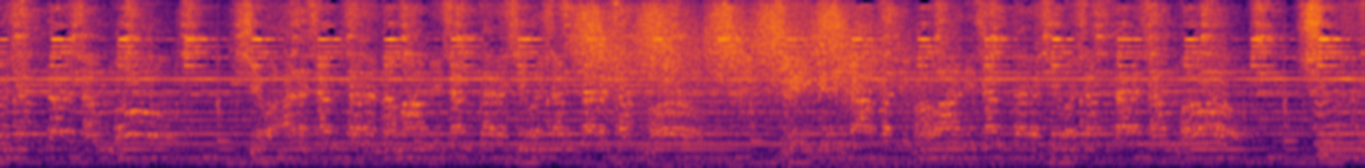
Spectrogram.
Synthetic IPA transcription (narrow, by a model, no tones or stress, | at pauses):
ɐt͡ʃɐnt̪ɐɾɐsɐmbʱɐʋ | ʃiʋɐʔɐɾɐt͡ʃɐnt̪ɐɾɐnɐmaːnit͡ʃɐnt̪ɐɾɐʃiʋɐsɐnt̪ɐɾɐsɐmbʱɐʋ | ʃɾiːʋijaːpɐt̪ibʱɐʋaːnit͡ʃɐnt̪ɐɾɐʃiʋɐsɐnt̪ɐɾɐsɐmbʱɐʋw | ʃiː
